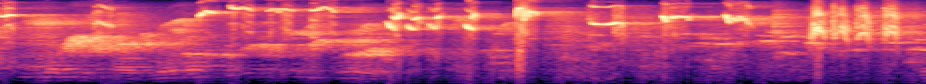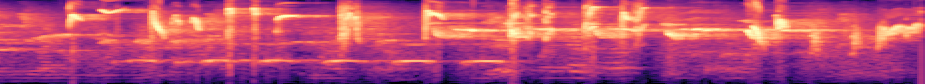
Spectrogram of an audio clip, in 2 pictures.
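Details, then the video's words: Orange-headed thrush delivering loud, nonstop chattering song used as a lure: varied whistles, buzzy trills and rapid clicks, with a lower steady whistle repeated several times midway. "ANIS KEMBANG NGOCEH NGEPLOOONG"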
